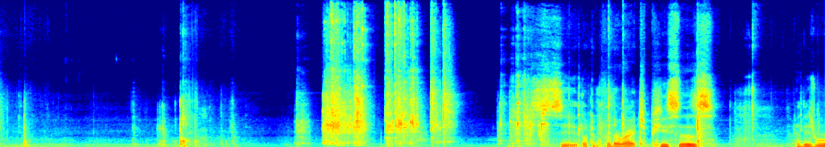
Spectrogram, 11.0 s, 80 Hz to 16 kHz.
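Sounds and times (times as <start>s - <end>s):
plastic bricks clattering: 4.0s - 8.4s.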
